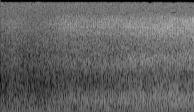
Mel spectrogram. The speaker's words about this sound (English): Big guys on little motorcycles.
